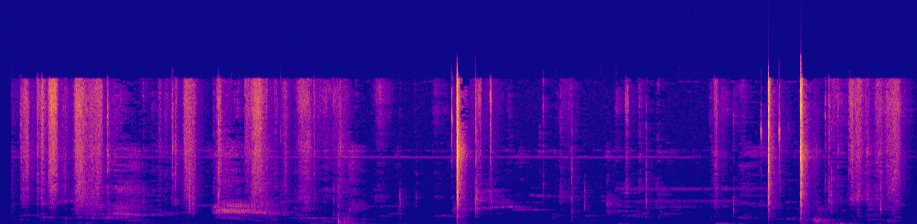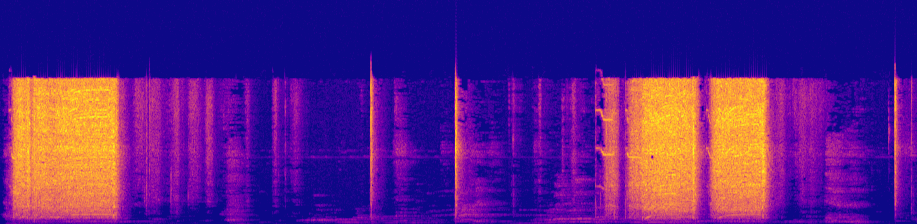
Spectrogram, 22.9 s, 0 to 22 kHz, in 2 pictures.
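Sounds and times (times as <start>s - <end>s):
drill motor whirring: 11.6s - 13.0s, 18.9s - 21.2s.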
